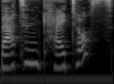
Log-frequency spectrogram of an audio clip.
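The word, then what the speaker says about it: Baten Kaitos: This fixed star is called Baton Kaitos. I'll spell it for you, B-A-T-E-N-K-A-I-T-O-S.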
